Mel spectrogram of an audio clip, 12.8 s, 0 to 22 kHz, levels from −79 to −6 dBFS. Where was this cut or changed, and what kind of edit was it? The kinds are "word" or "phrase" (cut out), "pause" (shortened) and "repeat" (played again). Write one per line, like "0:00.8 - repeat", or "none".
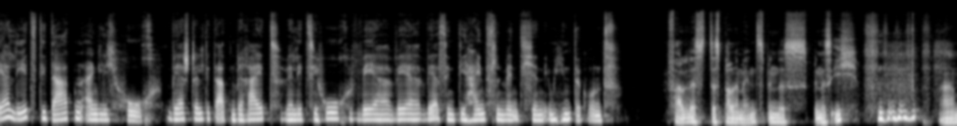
0:02.1 - pause
0:08.6 - pause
